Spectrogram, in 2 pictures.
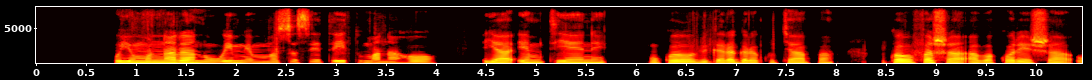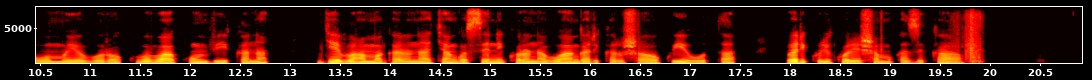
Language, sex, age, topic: Kinyarwanda, female, 25-35, government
